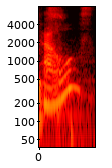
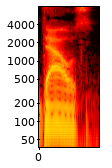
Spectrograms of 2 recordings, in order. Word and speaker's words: Taos: Let's say that's Towels? Taos. Towels? Taos, New Taos. I usually read it as Tacos, New Mexico when I see it. Towels? I thought it was towels. Taos. Taos. It's pronounced Dows.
